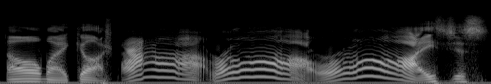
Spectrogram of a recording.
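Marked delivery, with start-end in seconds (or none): 1.2-4.2 high yelped "rah" imitating screams; lightly mimicked screaming; mock screams. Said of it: "just, just screaming".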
